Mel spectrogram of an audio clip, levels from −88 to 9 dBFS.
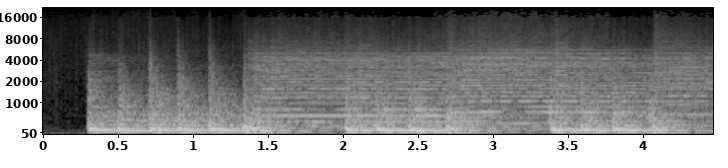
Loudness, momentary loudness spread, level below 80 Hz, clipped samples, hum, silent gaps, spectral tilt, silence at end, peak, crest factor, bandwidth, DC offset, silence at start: -16 LUFS; 5 LU; -34 dBFS; under 0.1%; none; none; -7 dB/octave; 0 s; -2 dBFS; 12 dB; 16 kHz; under 0.1%; 0.3 s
